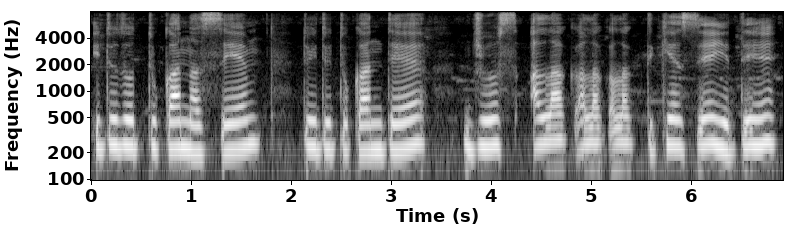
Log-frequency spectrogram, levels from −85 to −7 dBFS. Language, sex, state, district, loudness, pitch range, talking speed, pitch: Nagamese, female, Nagaland, Dimapur, -19 LUFS, 210-240 Hz, 120 wpm, 230 Hz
